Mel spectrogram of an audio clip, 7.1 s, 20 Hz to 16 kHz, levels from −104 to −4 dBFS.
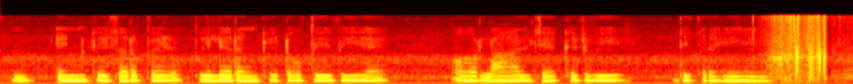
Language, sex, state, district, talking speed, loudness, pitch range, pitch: Hindi, female, Rajasthan, Jaipur, 135 wpm, -27 LUFS, 195-200 Hz, 200 Hz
